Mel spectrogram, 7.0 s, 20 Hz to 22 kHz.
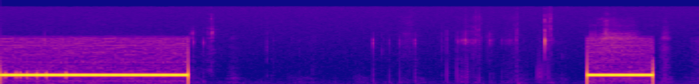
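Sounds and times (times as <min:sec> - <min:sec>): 
loud telephone ringing tone: 0:00.0 - 0:01.9, 0:05.8 - 0:06.6.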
